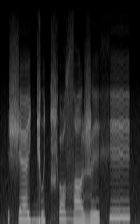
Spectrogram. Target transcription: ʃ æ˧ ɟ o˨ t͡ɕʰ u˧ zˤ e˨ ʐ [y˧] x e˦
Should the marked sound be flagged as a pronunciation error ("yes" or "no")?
yes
